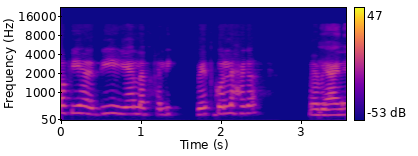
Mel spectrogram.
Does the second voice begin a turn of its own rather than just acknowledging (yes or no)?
yes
